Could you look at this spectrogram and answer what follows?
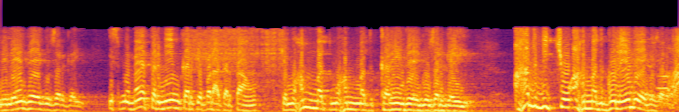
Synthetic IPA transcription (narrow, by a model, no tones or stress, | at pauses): mɪlẽːd̪eɡʊzəɾɡɐiː | ɪsmẽmɛ̃ːt̪ɐɾmiːmkɐɾkepɐɽakɐɾt̪aɦũkemʊɦəmːəd̪mʊɦəmːəd̪kɐɾẽːd̪eɡʊzəɾɡɐiː | ɐɦəd̪bit͡ʃõʔɐɦməd̪ɡʊlẽːd̪eːɡʊzəɾɡ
